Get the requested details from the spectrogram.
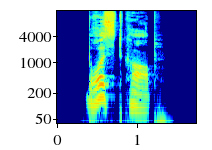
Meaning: ribcage
- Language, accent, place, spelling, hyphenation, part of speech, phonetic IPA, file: German, Germany, Berlin, Brustkorb, Brust‧korb, noun, [ˈbʁʊstˌkɔʁp], De-Brustkorb.ogg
